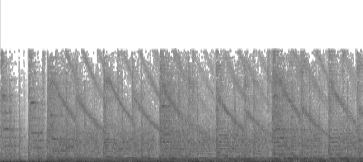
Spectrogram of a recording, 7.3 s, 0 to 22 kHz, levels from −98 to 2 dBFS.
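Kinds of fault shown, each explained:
No technical faults can be heard in this recording.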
